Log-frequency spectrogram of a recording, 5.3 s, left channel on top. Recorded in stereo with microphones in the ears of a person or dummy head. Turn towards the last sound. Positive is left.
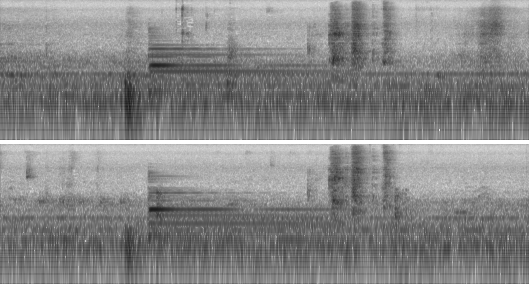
turn(degrees=-30)  # may be behind; listen again after turning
